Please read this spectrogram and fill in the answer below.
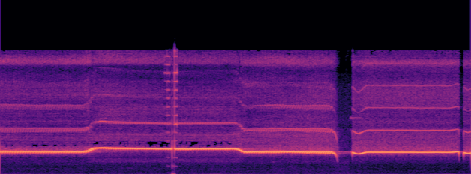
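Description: Boatswain's call (naval pipe) sounding a long, high, steady whistled note that steps up in pitch about a second in and drops back after about three seconds. It breaks off briefly near four and a half seconds, then sounds again: naval piping honours for an arriving dignitary.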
